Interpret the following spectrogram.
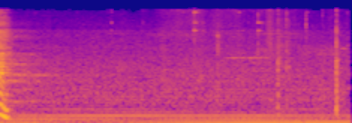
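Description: Quiet background with a steady low hum and faint outdoor noise; no distinct event.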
